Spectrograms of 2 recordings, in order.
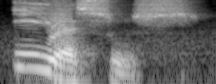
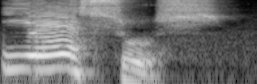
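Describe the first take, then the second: First: Iesus with the opening I hit; I-e-sus, falling off after the first vowel; stress on first syllable. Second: Iesus with a strong, long e; i-E-sus, middle vowel punched; stress on middle E. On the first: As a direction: lean on the start of Iesus. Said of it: "alguém poderia pronunciar". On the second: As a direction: lean on the e of Iesus. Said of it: "Ou poderia dizer". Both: Shown as a demonstration.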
